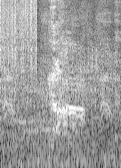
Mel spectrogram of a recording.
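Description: A crackling magical blast bursts and hums.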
